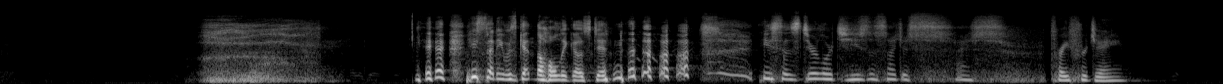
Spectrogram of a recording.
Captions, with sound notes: (breathes heavily) He said he was getting the holy ghost in. He says, "Dear Lord, Jesus, I just pray for Jane.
